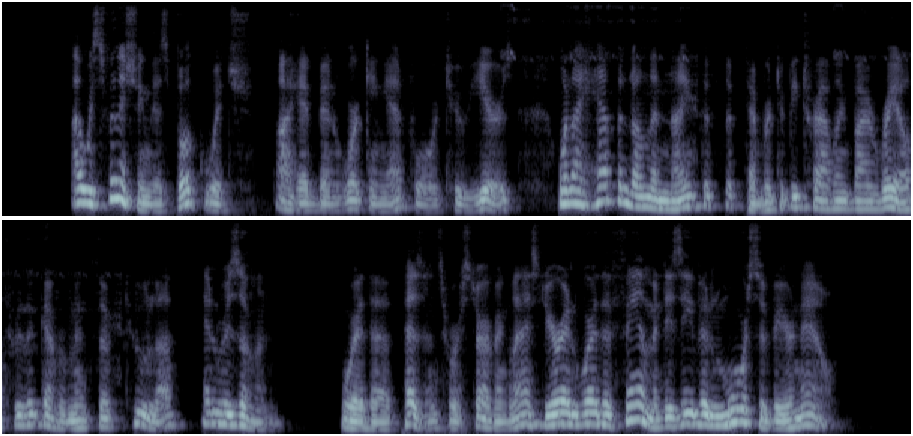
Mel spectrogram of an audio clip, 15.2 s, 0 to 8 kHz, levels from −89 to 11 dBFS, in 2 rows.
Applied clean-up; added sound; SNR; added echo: neural mask model DeepFilterNet 3.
